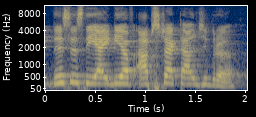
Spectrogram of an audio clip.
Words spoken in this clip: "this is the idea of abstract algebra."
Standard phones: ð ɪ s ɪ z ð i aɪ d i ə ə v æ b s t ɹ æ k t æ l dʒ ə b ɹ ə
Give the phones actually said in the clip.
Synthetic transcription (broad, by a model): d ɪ s ɪ z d i aɪ d i ə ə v æ b s t ɹ æ k t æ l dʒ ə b ɹ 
